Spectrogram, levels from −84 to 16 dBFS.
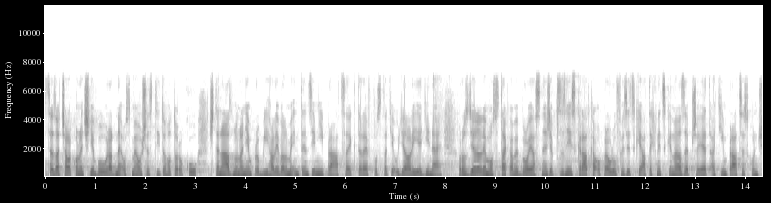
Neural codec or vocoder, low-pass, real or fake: none; 7.2 kHz; real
